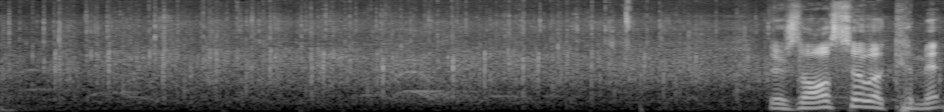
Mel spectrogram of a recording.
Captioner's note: audience applauding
